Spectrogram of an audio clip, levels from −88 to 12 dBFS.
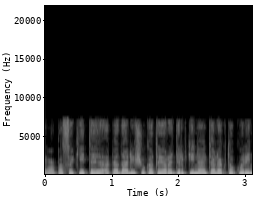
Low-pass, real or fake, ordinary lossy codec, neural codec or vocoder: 7.2 kHz; real; AAC, 48 kbps; none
